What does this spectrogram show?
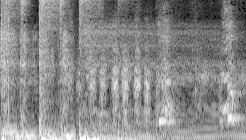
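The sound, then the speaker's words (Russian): A dog pants rapidly and steadily in the studio of Radio Komsomolskaya Pravda, a run of quick breathy huffs lasting a couple of seconds, with faint whimpering tones mixed in and no talking. “Зачем собаку в студию притащили?”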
